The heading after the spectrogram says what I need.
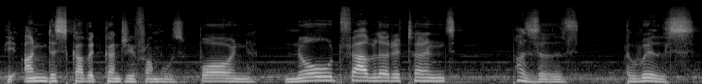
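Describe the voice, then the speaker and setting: An actor playing a melancholy, brooding prince in a theatrical Shakespearean monologue, speaking deliberately with dramatic pauses. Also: male voice, medium pitch, darkish tone, soft background music, natural voice. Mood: troubled, resigned.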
